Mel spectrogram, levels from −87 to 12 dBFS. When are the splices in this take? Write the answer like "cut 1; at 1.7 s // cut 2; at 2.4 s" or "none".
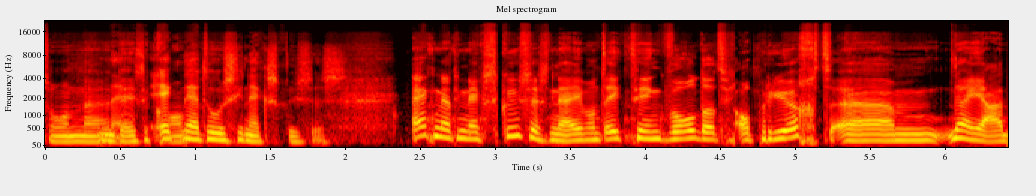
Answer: cut 1; at 2.7 s // cut 2; at 4.6 s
